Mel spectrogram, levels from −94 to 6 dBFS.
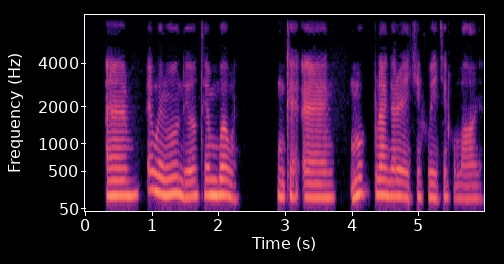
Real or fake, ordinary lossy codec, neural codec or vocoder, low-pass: fake; none; codec, 24 kHz, 0.9 kbps, WavTokenizer, medium speech release version 1; 7.2 kHz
